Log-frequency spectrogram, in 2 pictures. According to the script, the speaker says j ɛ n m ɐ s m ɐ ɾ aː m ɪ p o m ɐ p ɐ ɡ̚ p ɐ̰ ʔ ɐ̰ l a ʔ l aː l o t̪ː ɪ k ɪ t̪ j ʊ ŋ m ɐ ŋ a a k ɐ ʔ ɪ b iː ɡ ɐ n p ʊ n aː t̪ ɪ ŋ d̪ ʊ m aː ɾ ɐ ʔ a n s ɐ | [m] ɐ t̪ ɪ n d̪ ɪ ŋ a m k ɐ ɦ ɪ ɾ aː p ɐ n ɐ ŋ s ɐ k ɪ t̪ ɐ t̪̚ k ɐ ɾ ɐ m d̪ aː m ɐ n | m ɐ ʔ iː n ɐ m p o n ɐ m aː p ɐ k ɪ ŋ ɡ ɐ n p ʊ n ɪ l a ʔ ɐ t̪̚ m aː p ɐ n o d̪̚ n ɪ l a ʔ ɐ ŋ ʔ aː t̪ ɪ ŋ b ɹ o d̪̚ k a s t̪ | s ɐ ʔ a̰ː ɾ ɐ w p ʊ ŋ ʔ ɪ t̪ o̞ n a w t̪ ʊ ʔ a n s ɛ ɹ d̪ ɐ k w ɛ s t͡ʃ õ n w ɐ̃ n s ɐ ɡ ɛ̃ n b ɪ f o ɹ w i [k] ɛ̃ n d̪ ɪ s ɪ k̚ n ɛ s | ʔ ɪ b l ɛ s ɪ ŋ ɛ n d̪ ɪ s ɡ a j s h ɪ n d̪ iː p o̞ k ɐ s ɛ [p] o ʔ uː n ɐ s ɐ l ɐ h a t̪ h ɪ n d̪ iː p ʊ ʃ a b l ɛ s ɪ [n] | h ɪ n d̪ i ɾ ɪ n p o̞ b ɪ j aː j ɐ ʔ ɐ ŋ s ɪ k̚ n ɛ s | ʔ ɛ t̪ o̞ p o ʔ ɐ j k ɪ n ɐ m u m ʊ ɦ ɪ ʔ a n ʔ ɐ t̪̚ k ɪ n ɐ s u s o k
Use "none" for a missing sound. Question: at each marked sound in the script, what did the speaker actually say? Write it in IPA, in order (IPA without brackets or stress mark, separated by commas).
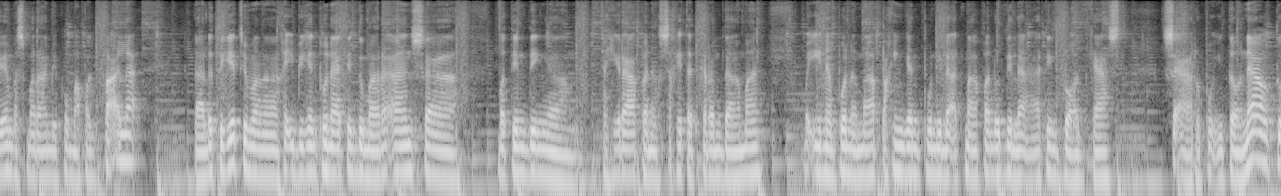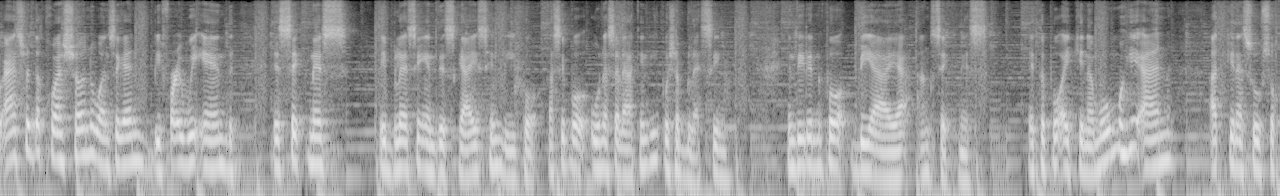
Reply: m, ʔ, p, ŋ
